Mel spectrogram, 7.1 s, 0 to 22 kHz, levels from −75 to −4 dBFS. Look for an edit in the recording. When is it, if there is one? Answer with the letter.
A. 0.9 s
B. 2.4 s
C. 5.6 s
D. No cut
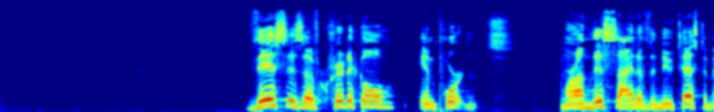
C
